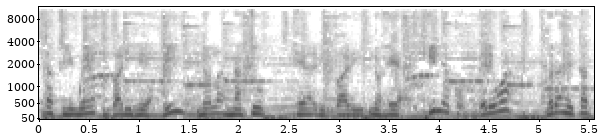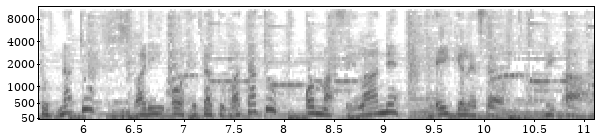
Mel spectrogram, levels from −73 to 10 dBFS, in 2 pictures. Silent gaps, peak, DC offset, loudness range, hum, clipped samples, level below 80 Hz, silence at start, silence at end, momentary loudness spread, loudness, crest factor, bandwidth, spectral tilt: none; -10 dBFS; under 0.1%; 1 LU; none; under 0.1%; -34 dBFS; 0 s; 0 s; 4 LU; -24 LUFS; 12 dB; 11 kHz; -6 dB/octave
